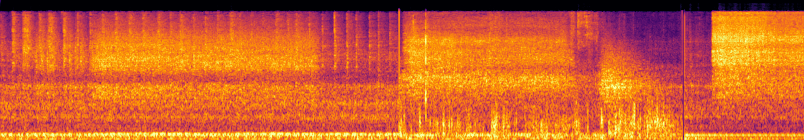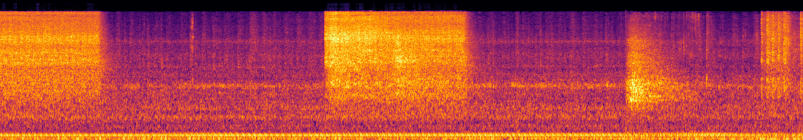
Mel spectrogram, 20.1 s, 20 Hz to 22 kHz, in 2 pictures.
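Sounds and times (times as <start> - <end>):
diesel locomotive engine drone: 0.0 - 20.0
compressed air hissing: 8.9 - 11.5, 14.1 - 16.0.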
